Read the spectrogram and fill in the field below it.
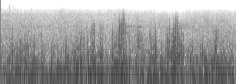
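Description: Strong wind buffets the microphone in gusty, roaring bursts, loud and close, with no voices.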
